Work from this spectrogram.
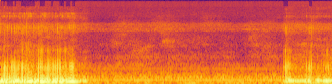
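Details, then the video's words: A dog snoring, recorded up close: a low, rumbling, rapidly pulsing snore that stops for about two and a half seconds of near quiet, then resumes. "강아지 코골이"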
